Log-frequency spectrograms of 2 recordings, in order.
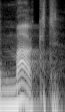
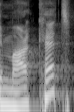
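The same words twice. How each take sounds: First: Markt as one syllable, K running straight into T; no E before T. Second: Market in two syllables, with an E between K and T; wrong English-style ending. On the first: Teacher correcting a learner, Markt in one syllable with no E. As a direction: close Markt on a tight kt, no vowel between. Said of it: "There is no letter E between K and T". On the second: Teacher correcting a learner, showing the wrong market with its extra E. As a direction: say market with a clear -ket ending. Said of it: "we don't say market". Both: Shown as a demonstration.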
